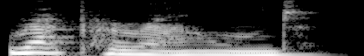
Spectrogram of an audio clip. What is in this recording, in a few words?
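"wraparound", English, British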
